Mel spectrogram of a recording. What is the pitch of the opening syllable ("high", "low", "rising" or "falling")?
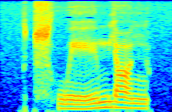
rising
